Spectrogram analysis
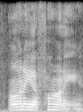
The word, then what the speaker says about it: Aniafani: and it was called Aniafani, is how you pronounce it if you want it to sound more expensive, but it was one of one. Mm. And Aniafani.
